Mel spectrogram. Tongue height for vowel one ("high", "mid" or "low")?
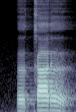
mid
